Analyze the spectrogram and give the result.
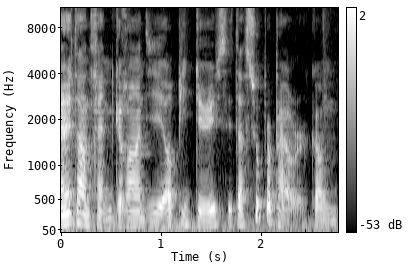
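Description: With ordinary pitch variation and a moderate pace, a man speaks in a normal speaking voice. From Shediac, New Brunswick (Acadia). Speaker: multidisciplinary artist. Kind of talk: interview. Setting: hotel room.

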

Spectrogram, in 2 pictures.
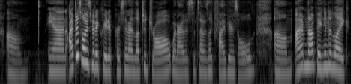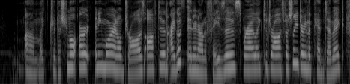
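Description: A woman speaks in a normal speaking voice with ordinary pitch variation, captured in a very clean recording with a silent background. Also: fairly high pitch for a woman, fairly quick pace. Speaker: college student podcast co-host. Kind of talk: casual chat.

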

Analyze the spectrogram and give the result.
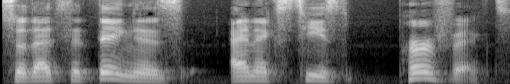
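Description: Against a quiet background, a man speaks with a New York accent. His pitch variation is ordinary. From the Bronx, New York City. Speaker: wrestling podcast co-host. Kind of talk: casual chat.

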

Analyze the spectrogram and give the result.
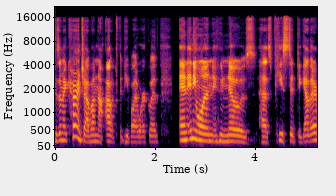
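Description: Using lively intonation, a woman speaks at a medium pitch with a bright, sharp tone. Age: 20s. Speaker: gamer and streamer working in tech. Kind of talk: casual interview.

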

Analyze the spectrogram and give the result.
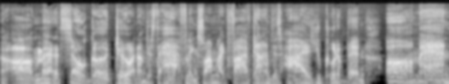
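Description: Putting on a raspy character voice, a man speaks at medium pitch and a moderate pace. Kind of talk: comic overacting. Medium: actual play. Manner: laid-back stoner drawl, cocky and mocking.

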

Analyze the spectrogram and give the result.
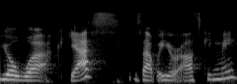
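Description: A woman speaks with an Australian accent. Her voice is fairly high-pitched, with a bright, sharp tone. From Australia (Canberra). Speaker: women's fitness coach. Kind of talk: casual chat.

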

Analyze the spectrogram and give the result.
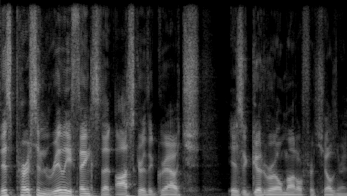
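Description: On a very clean recording with a silent background, a man with an American accent and a plain, everyday voice talks at a fairly quick pace in a fairly low pitch with ordinary pitch variation. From Oregon. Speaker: college radio host. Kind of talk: casual chat. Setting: studio.

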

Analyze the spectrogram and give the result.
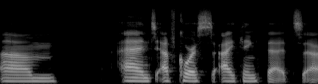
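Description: A woman with a very deep, low voice and an American accent is heard on a very clean recording with a silent background and a dry, close sound with no echo. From US, Philadelphia. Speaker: podcast co-host. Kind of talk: casual chat.

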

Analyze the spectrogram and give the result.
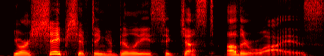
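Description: A put-on character voice in a very clean recording with a silent background. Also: female-sounding voice, medium pitch for a woman, moderate pace. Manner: villain character voice.

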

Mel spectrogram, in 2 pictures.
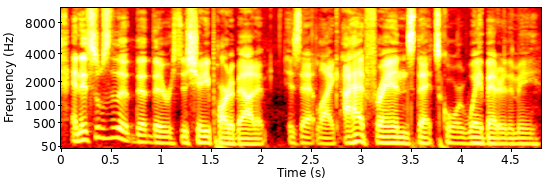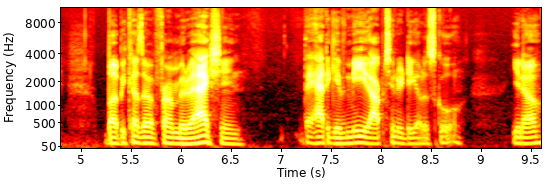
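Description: A man speaks at a very fast pace in a fairly low voice with fairly even intonation. The recording is very clean, with a silent background. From Kentucky. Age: 30s. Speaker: social worker. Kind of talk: casual chat.

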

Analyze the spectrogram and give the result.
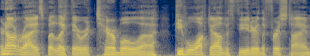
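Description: A normal speaking voice from a man, medium in pitch, with fairly even intonation and a fairly quick pace. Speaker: podcast host. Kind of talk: casual interview.

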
